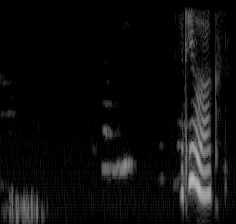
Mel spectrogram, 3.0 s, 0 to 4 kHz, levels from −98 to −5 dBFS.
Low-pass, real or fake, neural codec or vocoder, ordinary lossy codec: 3.6 kHz; real; none; none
